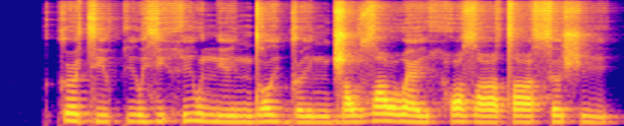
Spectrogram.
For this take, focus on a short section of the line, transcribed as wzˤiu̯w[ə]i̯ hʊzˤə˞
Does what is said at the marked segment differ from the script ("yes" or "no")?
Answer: yes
